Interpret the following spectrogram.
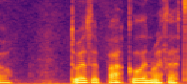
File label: "bagl", Welsh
